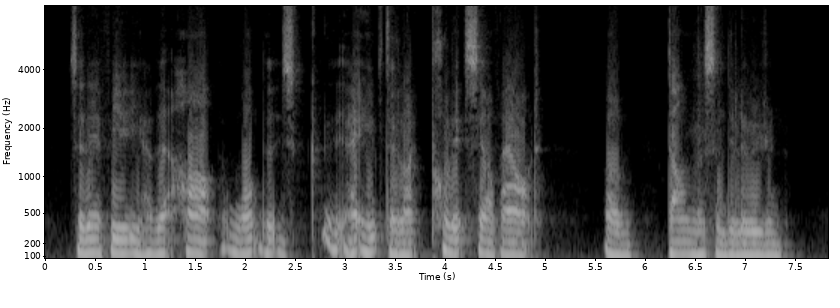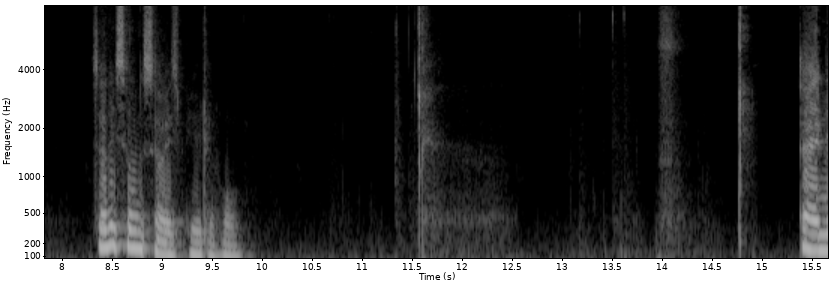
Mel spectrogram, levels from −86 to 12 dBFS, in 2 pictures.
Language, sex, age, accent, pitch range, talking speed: English, male, 50-69, British, 100-125 Hz, 100 wpm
